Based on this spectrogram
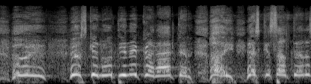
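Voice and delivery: high, loud, whiny mock complaining voice; mocking complainer. Pastor mimicking church members complaining, whiny. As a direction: mimic a nagging gossip. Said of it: "Esa es la queja número uno".

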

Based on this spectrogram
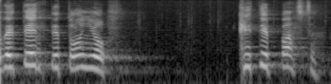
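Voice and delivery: loud, high, emphatic halt; urgent retold command. Bystander stopping the desperate Toño, loud and urgent. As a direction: act out someone forcefully stopping a runner.

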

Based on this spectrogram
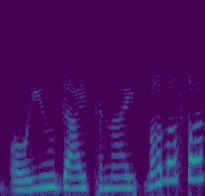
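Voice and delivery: put-on comic Mexican-accented threat from the dark; mock Mexican accent. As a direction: growl it like a movie-villain Mexican heckler, then spike the insult. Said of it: "that Mexican accent is indecipherable".

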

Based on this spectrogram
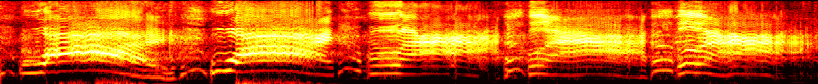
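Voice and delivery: loud drawn-out mock whine; whining why. Shown as a demonstration. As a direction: whine it like a sulking child. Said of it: "why starts sounding like a whine".

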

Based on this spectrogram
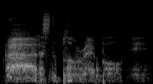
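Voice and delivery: unvoiced hushed whisper. Real, not acted. Savoring the drink, whispered to the mic. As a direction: breathe it like a secret.

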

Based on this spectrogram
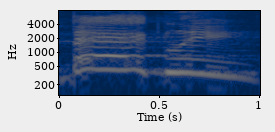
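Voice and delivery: put-on high squeaky child calling a name; squeaky little voice. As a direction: call the dog in a tiny squeaky voice. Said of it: "this little squeaky voice".

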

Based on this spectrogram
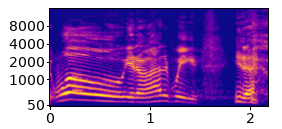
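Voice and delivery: high and loud startled whoa; hammed-up realisation; mock surprise. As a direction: pull back in staged shock. Shocked at the fight's escalation.

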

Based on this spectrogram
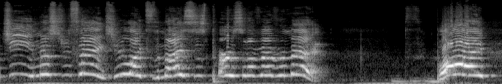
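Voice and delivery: put-on very high, squeaky little-kid voice, shouted bye; gushing kid. The kid thanking Haseo for the discount, very high and squeaky. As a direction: gush like an overjoyed child. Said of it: "And he's like".

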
